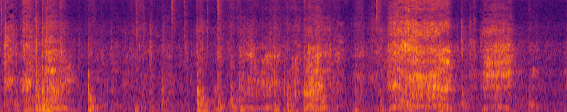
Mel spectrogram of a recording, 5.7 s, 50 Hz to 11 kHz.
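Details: Playing German Shepherd Boxer mix dogs, recorded January 26, 2021, make continuous rough growls and snarls in irregular bursts, with scuffling and thumps throughout.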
